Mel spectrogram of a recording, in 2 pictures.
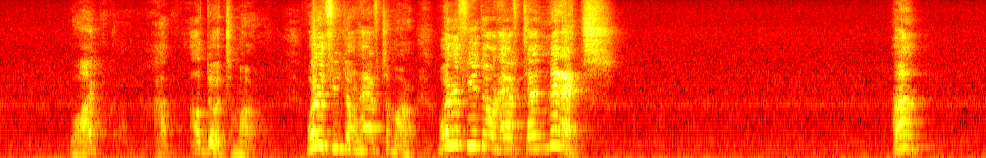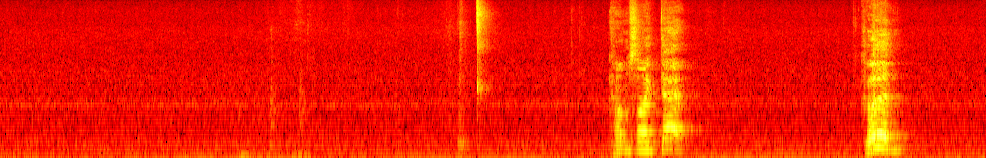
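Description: A middle-aged man talks with animation close to a microphone, in short bursts.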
